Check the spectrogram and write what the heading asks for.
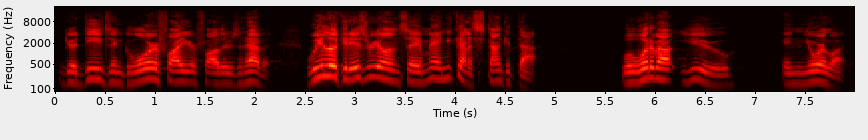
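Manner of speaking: ordinary talk, nothing marked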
